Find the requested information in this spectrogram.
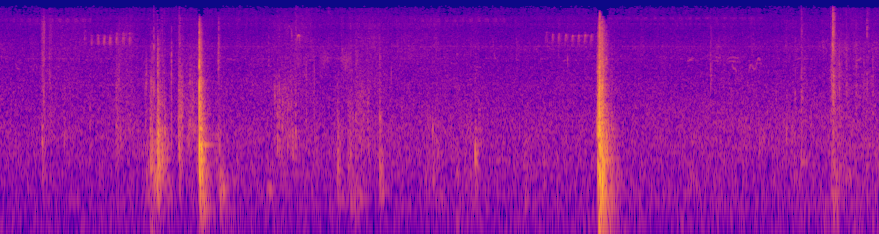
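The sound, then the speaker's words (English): A person gets into a car: a few soft clicks and rustles, then one sharp, loud door slam, followed by a couple of faint knocks and near quiet. “He looks down, then gets in the car.”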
